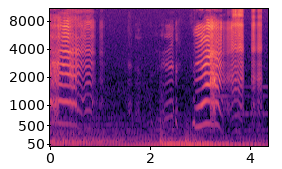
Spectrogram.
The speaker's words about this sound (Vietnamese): Bên tai của mụ là tiếng trẻ con khóc choe choé, nghe đến giận cả người.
